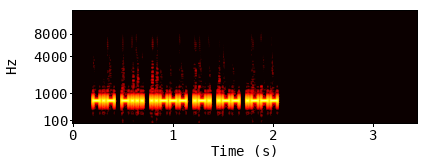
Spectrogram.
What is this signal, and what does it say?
Morse code, heard as a keyed tone, about 48 wpm, 700 Hz. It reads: KB2RWJ
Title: USA Call Signs - 6 Characters - 50wpm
